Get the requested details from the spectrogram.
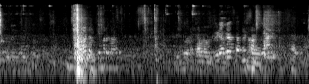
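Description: Several men talk nearby in a murmur.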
